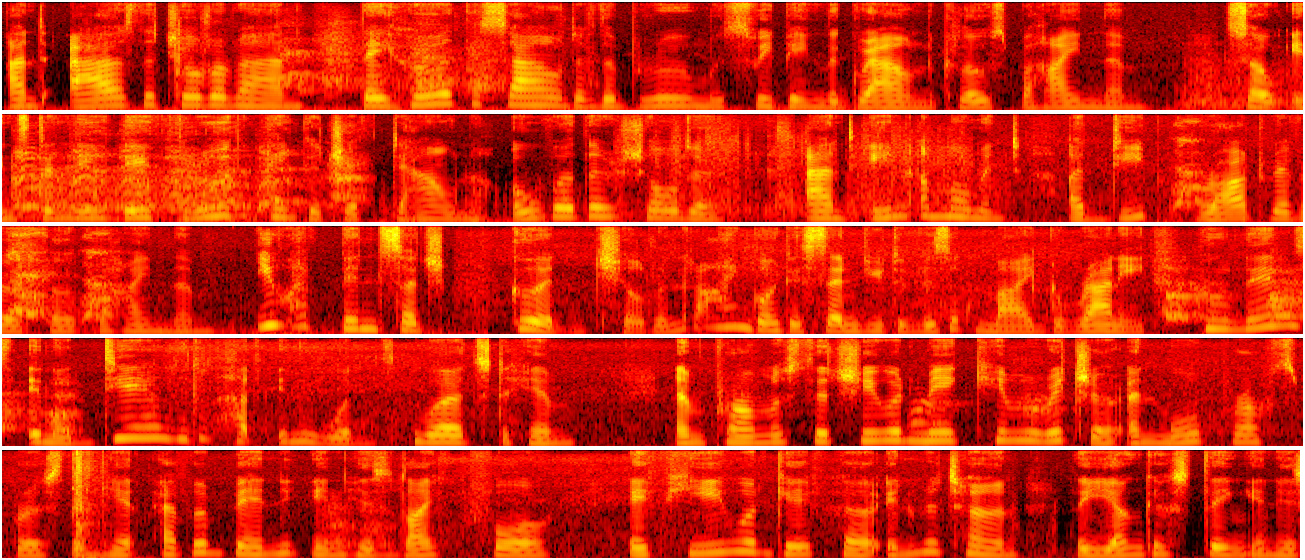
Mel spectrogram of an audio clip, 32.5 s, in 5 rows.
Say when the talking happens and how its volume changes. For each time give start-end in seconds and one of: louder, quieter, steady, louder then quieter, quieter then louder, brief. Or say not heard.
0.0-32.4 steady.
